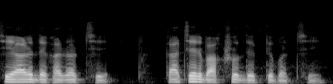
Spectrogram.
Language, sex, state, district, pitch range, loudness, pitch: Bengali, male, West Bengal, Cooch Behar, 95-115 Hz, -18 LUFS, 105 Hz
